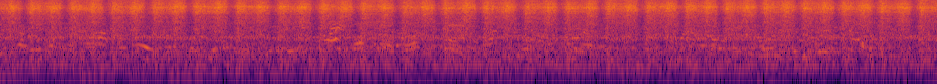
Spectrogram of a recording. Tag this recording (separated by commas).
Speech, Engine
